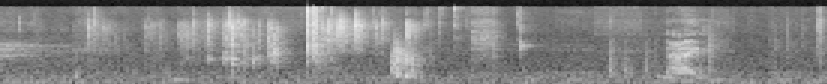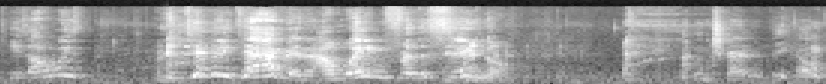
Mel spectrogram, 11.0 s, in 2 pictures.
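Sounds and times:
dice rolling: 0:00.6 - 0:03.0
speech: 0:04.4 - 0:04.9, 0:05.6 - 0:09.0, 0:09.6 - 0:11.0
laughter: 0:06.5 - 0:07.3, 0:08.4 - 0:11.0.

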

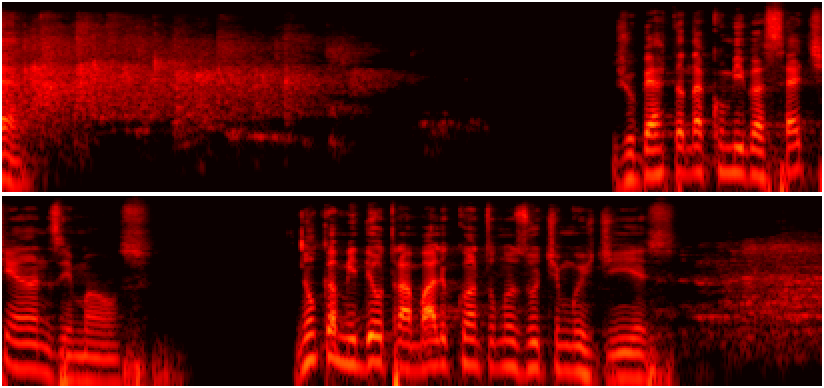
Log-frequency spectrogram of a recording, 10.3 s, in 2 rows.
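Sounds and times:
speech: 0:00.0 - 0:00.3, 0:03.8 - 0:06.1, 0:06.9 - 0:09.4
audience applauding: 0:00.0 - 0:02.6
laughter: 0:09.4 - 0:10.2.

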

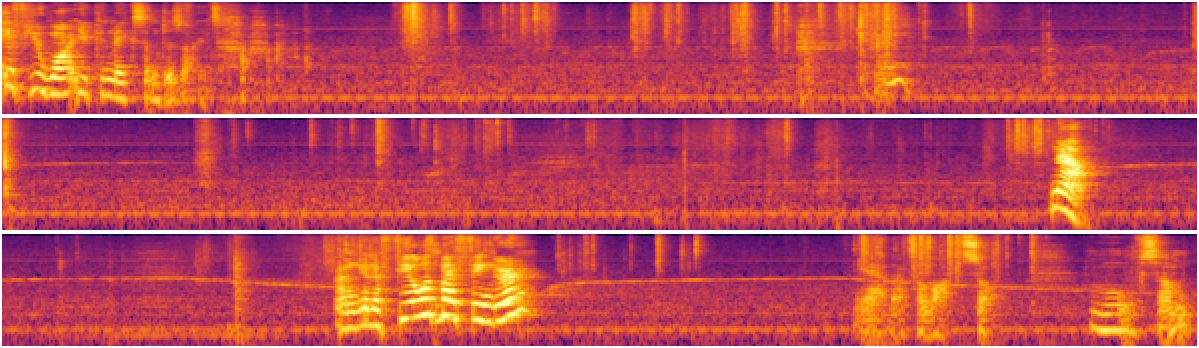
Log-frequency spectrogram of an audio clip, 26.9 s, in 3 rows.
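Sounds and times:
speech: 0:00.0 - 0:02.0, 0:16.8 - 0:17.2, 0:20.4 - 0:22.0, 0:24.7 - 0:25.5, 0:26.1 - 0:26.8
steady low hum: 0:01.1 - 0:26.8
sugar falling onto tin foil: 0:02.9 - 0:07.6, 0:10.4 - 0:15.1, 0:16.3 - 0:17.6, 0:22.0 - 0:23.3, 0:24.2 - 0:25.9.

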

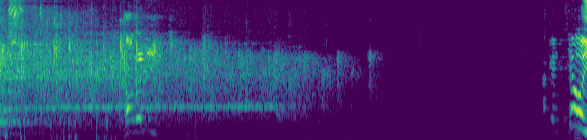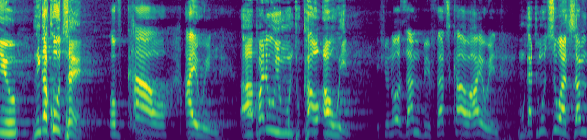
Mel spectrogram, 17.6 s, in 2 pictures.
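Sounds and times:
audience hand clapping: 0:00.0 - 0:05.8
speech: 0:08.8 - 0:17.5.

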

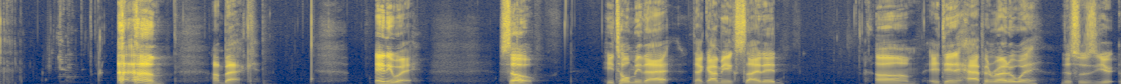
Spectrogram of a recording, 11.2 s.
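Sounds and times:
person drinking water: 0:00.0 - 0:01.9
speech: 0:01.2 - 0:02.6, 0:03.8 - 0:04.2, 0:05.0 - 0:05.4, 0:06.1 - 0:07.9, 0:08.8 - 0:11.2
breathy gasp: 0:01.8 - 0:02.1, 0:04.3 - 0:04.9.

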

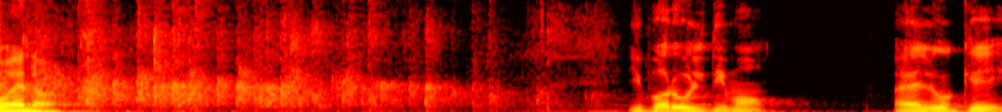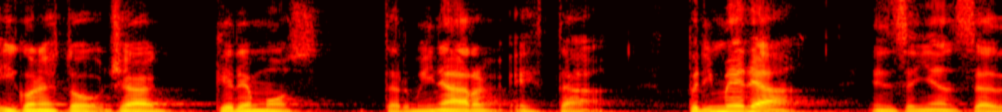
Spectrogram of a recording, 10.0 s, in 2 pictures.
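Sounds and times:
speech: 0:00.0 - 0:00.5, 0:03.2 - 0:03.9, 0:04.5 - 0:10.0
audience applause: 0:00.0 - 0:02.8.

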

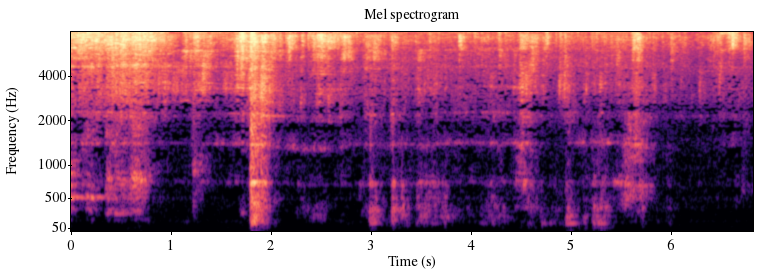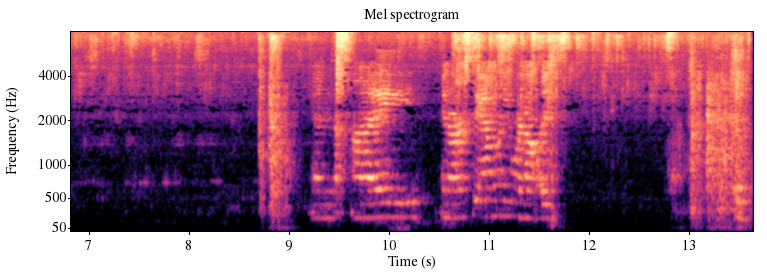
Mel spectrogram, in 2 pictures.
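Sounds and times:
running tap water: 0:00.0 - 0:13.6
dishes clattering while rinsed: 0:01.2 - 0:03.9, 0:08.7 - 0:09.2, 0:12.8 - 0:13.6
speech: 0:09.4 - 0:11.8, 0:13.5 - 0:13.6.

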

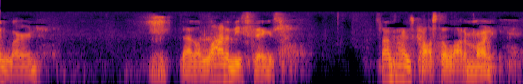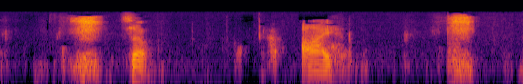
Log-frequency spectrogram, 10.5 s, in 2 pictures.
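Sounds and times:
speech: 0:00.0 - 0:00.6, 0:01.5 - 0:03.0, 0:03.8 - 0:06.9, 0:07.8 - 0:08.8
sharp nasal sniffing in freezing cold air: 0:01.4 - 0:01.8, 0:05.8 - 0:06.4, 0:09.5 - 0:10.1.

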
